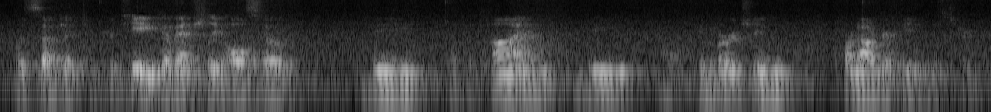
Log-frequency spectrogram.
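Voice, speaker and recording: A man talks in a fairly low voice with an American accent. Light background noise and audible room echo surround him. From US. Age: 60s. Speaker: professor. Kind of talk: public talk. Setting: stage with audience. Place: meeting room. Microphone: camera far.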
